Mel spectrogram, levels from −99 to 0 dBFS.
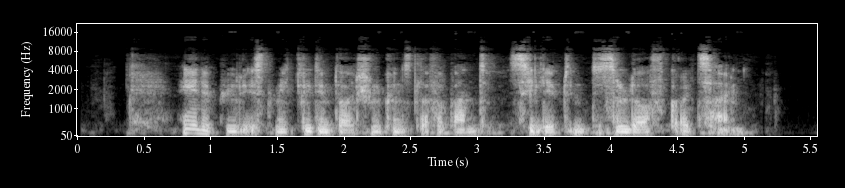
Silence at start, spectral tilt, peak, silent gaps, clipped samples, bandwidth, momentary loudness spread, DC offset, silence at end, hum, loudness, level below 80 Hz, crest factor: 0.4 s; -4 dB/octave; -2 dBFS; none; under 0.1%; 9.6 kHz; 11 LU; under 0.1%; 0.5 s; none; -16 LUFS; -50 dBFS; 16 dB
